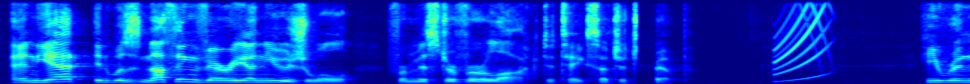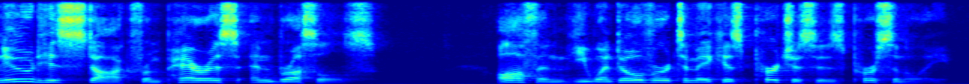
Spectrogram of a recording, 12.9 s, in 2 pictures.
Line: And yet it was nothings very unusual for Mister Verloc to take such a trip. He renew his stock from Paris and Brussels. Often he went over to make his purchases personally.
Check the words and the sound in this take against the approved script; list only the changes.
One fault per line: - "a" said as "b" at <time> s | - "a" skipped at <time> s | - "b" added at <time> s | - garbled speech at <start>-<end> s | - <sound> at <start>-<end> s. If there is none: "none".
- "nothings" said as "nothing" at 0.9 s
- dropout at 4.2-4.4 s
- chirp at 5.2-5.6 s
- "renew" said as "renewed" at 6.3 s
